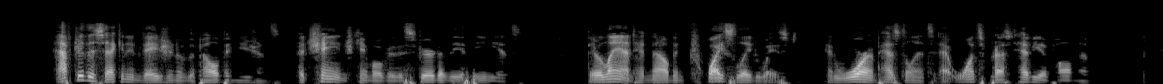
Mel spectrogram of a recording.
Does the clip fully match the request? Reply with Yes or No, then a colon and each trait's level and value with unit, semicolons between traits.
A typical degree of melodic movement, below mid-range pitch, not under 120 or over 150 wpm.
No: average, 4.0 semitones; low, 100 Hz; average, 175 wpm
